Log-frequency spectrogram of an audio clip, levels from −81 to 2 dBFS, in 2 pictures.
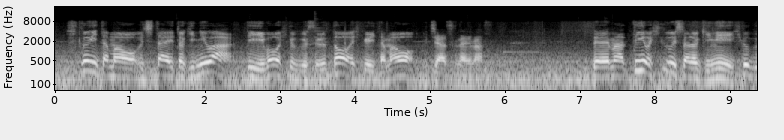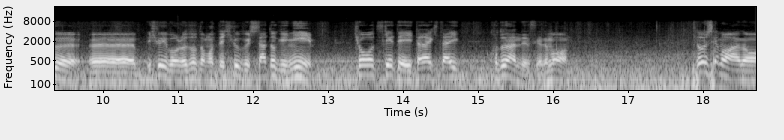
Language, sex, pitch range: Japanese, male, 135-180 Hz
